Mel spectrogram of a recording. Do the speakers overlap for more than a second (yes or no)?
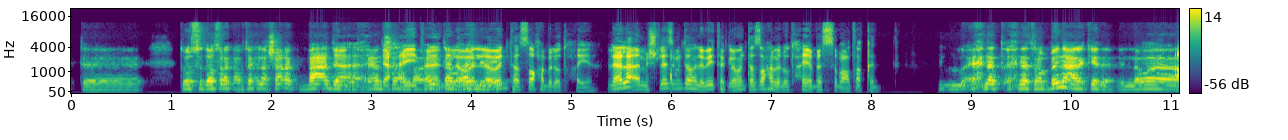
yes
